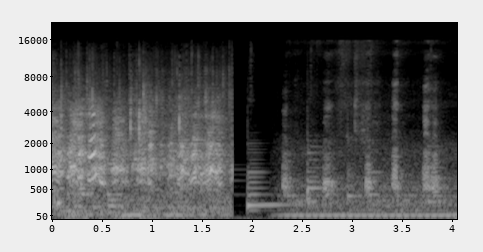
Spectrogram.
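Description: Domestic geese honking and calling together for about two seconds, then a sudden cut to background music with a steady beat.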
